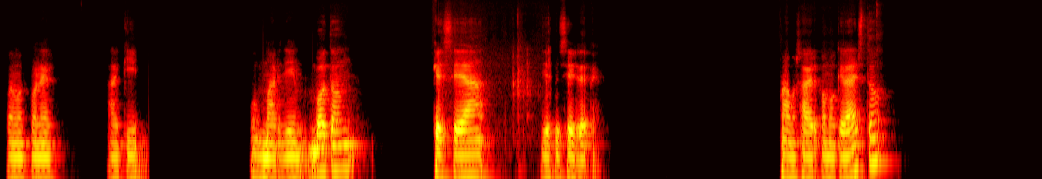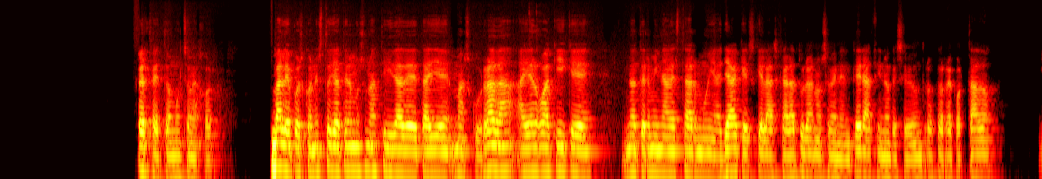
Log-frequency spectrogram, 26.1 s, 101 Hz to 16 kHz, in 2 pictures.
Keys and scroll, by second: 8.0 ctrl+s, 10.8 ctrl+F10.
